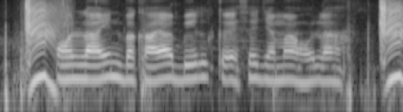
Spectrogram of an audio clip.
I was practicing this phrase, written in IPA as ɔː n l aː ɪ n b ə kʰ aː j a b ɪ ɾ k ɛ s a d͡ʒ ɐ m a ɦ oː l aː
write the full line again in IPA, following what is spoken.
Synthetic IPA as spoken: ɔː n l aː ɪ n b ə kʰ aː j a b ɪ l k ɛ s e d͡ʒ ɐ m a ɦ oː l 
